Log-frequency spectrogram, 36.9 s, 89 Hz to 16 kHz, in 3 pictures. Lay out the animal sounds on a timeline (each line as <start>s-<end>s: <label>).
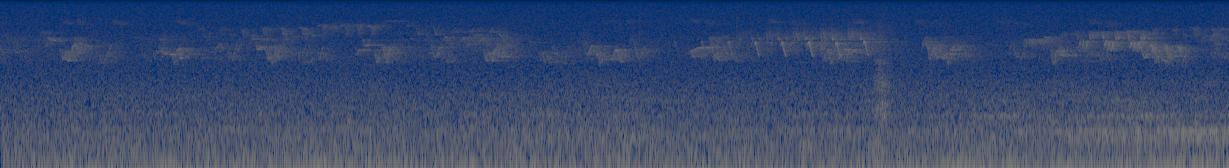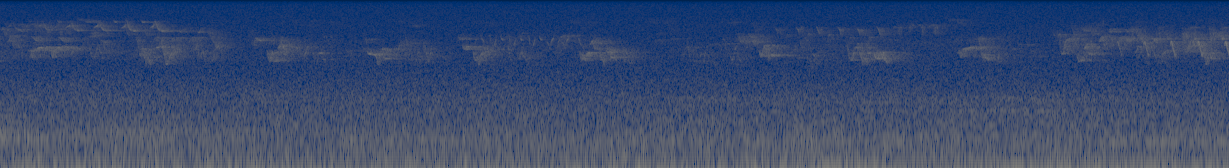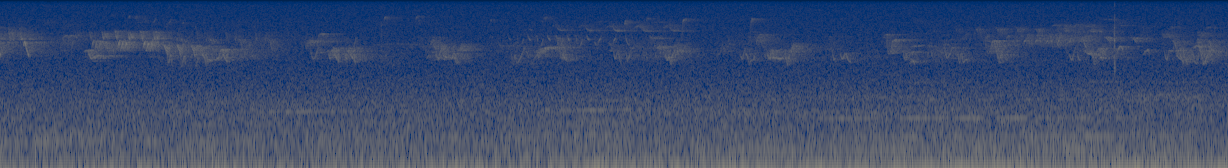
0.0s-36.9s: Red-eyed Vireo (Vireo olivaceus)
2.1s-4.2s: Blackburnian Warbler (Setophaga fusca)
4.1s-5.2s: Chestnut-sided Warbler (Setophaga pensylvanica)
6.6s-8.9s: Ovenbird (Seiurus aurocapilla)
10.6s-12.0s: Mourning Warbler (Geothlypis philadelphia)
11.4s-12.9s: Chestnut-sided Warbler (Setophaga pensylvanica)
11.6s-14.6s: Indigo Bunting (Passerina cyanea)
12.4s-14.1s: Black-and-white Warbler (Mniotilta varia)
16.8s-18.2s: Common Yellowthroat (Geothlypis trichas)
19.9s-21.9s: Blackburnian Warbler (Setophaga fusca)
23.0s-25.1s: Ovenbird (Seiurus aurocapilla)
25.4s-27.0s: Mourning Warbler (Geothlypis philadelphia)
29.5s-31.0s: Common Yellowthroat (Geothlypis trichas)
29.9s-31.6s: Black-and-white Warbler (Mniotilta varia)
31.8s-34.3s: American Robin (Turdus migratorius)
34.1s-35.8s: Blackburnian Warbler (Setophaga fusca)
